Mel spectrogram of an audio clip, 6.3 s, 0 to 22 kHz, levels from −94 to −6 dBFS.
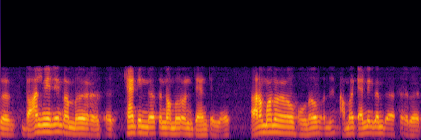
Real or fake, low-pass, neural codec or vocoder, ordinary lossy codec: fake; 3.6 kHz; codec, 16 kHz, 0.8 kbps, ZipCodec; none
